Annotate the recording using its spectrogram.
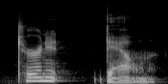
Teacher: The T in it is a stop T.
